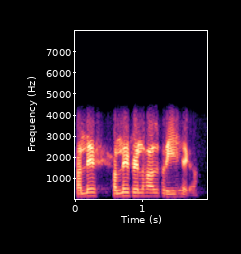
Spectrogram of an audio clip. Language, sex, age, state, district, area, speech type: Punjabi, male, 30-45, Punjab, Kapurthala, rural, conversation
